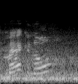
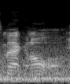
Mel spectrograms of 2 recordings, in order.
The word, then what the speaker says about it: Mackinac: We are headed to, do you say it Mackinaw? Yeah, it's Mackinac. Okay. But it's spelled funny. It's spelled like Mackinac, Yeah, but it's Mackinaw.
